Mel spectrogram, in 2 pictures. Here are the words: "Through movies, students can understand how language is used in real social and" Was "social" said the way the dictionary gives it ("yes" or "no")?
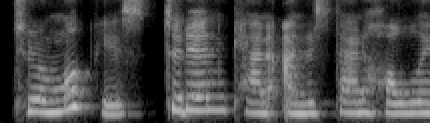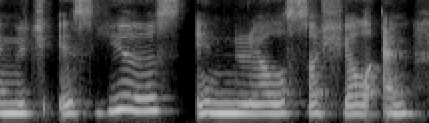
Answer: yes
